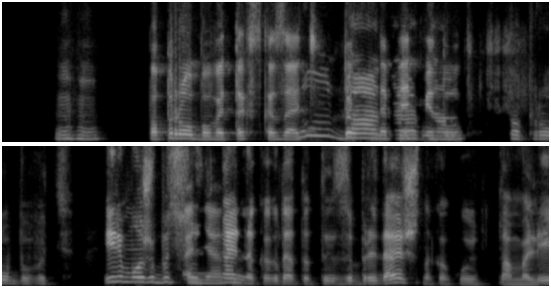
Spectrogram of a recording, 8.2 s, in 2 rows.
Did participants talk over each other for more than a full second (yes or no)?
yes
